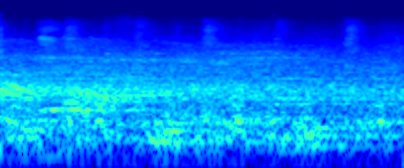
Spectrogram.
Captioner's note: pa announcement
